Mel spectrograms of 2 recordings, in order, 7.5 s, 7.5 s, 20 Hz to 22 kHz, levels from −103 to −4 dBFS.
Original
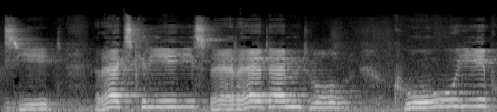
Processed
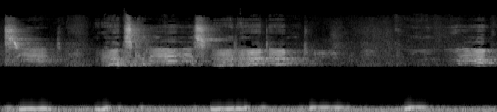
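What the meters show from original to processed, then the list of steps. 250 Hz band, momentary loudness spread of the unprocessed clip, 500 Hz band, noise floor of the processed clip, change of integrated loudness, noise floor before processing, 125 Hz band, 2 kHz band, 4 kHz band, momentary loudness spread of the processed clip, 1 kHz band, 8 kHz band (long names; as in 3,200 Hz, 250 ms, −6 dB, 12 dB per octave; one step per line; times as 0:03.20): −10.5 dB, 18 LU, below −40 dB, −54 dBFS, −7.5 dB, −51 dBFS, −1.0 dB, −7.5 dB, 0.0 dB, 18 LU, below −40 dB, 0.0 dB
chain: brick-wall band-stop 190–2,000 Hz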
